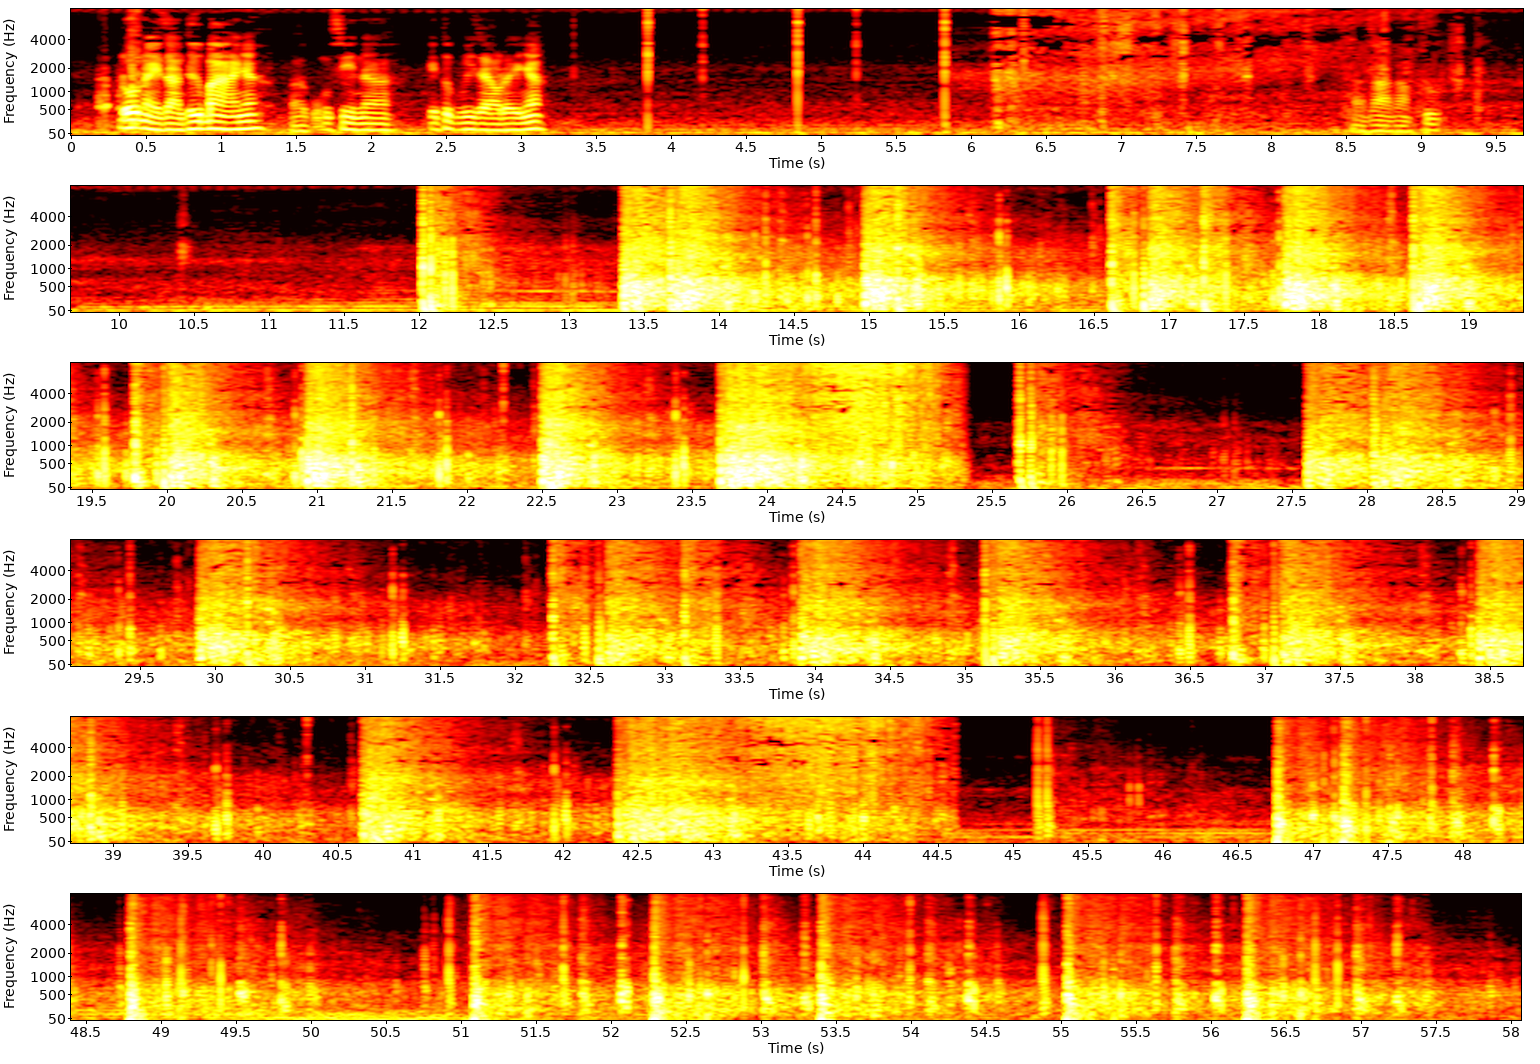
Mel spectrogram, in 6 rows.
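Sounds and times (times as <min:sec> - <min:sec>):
fireworks launches and bursts: 0:00.0 - 0:58.0
hissing firework burst: 0:02.8 - 0:45.9, 0:46.7 - 0:58.0.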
